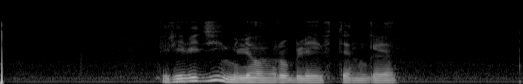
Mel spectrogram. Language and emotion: Russian, sad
